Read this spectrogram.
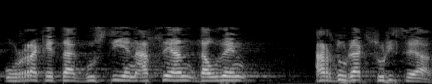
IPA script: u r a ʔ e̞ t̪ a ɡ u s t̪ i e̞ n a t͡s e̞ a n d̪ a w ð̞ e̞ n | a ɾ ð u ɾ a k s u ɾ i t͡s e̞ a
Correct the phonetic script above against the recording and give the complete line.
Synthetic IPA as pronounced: u r a k e̞ t̪ a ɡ u s t̪ i e̞ n a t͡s e̞ a n d̪ a w ð̞ e̞ n | a ɾ ð u ɾ a k s u ɾ i t͡s e̞ a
